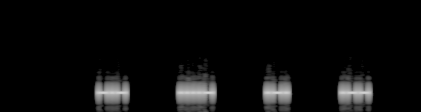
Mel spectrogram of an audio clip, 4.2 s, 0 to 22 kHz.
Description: Morse code, heard as a keyed tone, about 40 wpm, spaced as for 14 wpm, 700 Hz. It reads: K4RW
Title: USA Call Signs - 6x Character Spacing - 40wpm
